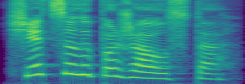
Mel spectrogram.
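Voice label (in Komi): сет сылы пӧжалуйста, Komi, female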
